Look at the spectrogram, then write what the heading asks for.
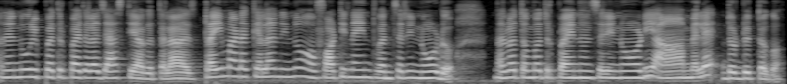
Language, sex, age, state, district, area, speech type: Kannada, female, 18-30, Karnataka, Tumkur, rural, spontaneous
